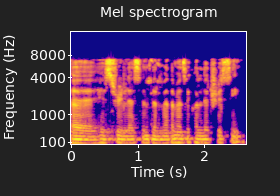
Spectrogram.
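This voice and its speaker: A man's very deep, low voice with a non-native accent. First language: not English. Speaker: history tutor. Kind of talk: tutorial. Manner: halting.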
